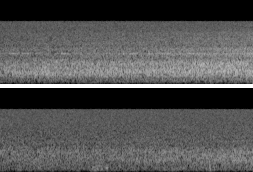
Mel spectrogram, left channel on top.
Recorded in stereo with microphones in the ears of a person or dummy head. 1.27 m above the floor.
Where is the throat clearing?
I don't hear throat clearing.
